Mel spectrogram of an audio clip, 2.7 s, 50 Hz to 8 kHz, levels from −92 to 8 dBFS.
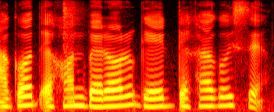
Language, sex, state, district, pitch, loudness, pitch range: Assamese, female, Assam, Kamrup Metropolitan, 215 Hz, -16 LUFS, 205-230 Hz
